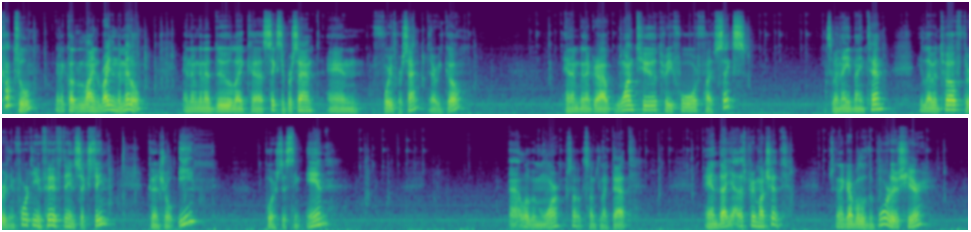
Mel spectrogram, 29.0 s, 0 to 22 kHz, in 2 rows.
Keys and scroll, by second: 16.6 ctrl+e.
